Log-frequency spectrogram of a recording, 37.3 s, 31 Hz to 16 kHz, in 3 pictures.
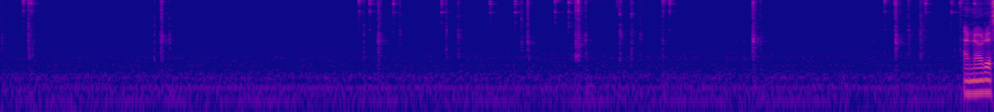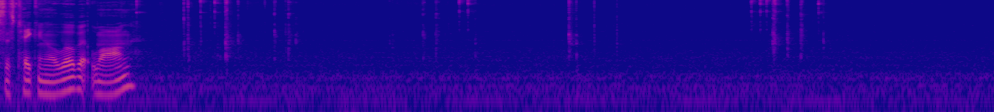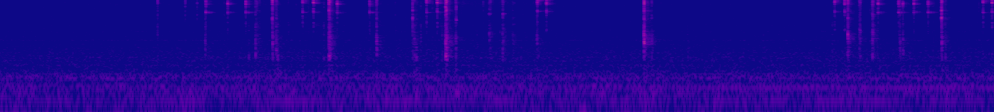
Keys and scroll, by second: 7.7 ctrl+e, 15.8 ctrl+e, 31.0 ctrl+e.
